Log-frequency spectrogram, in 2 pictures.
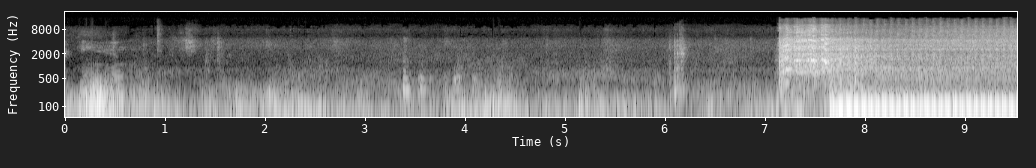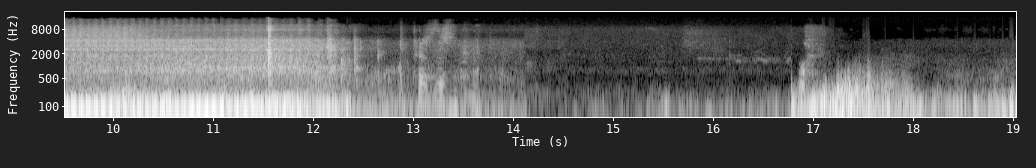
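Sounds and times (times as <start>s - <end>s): engine starting and pulsing: 7.1s - 12.6s.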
